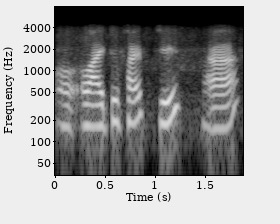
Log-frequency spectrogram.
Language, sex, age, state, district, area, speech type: Bodo, male, 18-30, Assam, Udalguri, urban, conversation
